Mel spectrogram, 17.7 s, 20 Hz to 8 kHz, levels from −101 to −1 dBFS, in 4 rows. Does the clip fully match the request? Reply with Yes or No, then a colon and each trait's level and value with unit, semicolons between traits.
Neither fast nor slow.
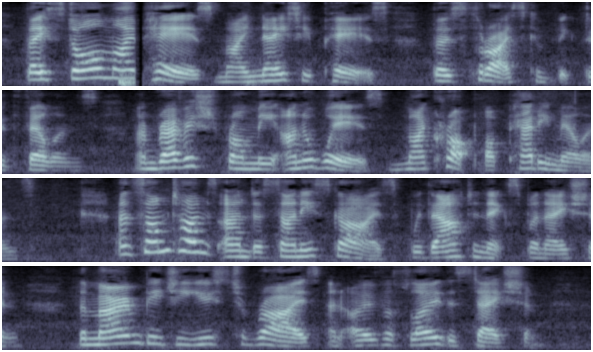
No: slow, 130 wpm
